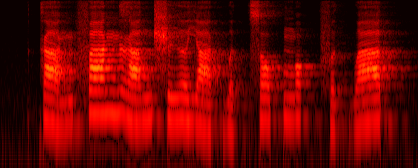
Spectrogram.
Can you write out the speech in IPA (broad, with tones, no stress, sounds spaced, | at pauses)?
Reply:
k a˨˩˨ ŋ f a˧ ŋ ɣ a˧˥ n ʂ ɨ˧ ə̯ j aː˨˩ k̚ w ə˨˩ k̚ s ɔ˦˥ p̚ ŋ ɔ˦˥ k̚ f ə˨˩ k̚ w a˦˥ t̚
